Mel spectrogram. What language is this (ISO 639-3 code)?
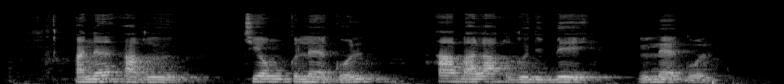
ksf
